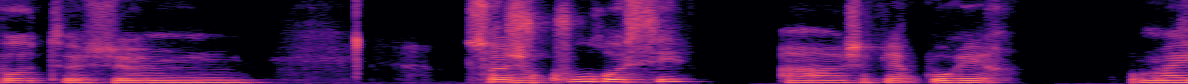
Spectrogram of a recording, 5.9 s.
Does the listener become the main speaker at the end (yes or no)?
yes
